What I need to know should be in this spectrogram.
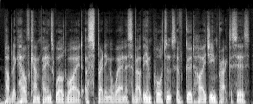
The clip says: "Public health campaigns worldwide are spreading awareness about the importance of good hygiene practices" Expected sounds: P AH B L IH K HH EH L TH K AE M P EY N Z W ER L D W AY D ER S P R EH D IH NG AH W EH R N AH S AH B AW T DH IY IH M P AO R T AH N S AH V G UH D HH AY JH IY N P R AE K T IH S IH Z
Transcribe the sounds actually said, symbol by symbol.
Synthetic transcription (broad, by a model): P AH B L IH K HH EH L TH K AE M P EY N Z W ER L D W AY D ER S P R EH D IH NG AH W EH N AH S AH B AW T DH IY IH M P AO T N S AH V G UH D HH AY JH IY N P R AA K T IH S IH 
